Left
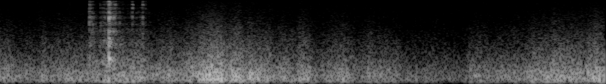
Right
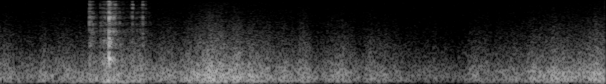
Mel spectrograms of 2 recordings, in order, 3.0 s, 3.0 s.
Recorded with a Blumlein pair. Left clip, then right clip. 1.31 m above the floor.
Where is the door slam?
10° right.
